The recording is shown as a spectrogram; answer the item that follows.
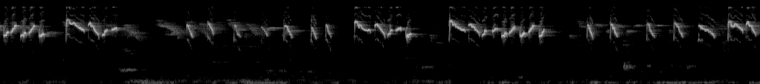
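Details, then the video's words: Dakun white-eye from Pacitan delivering a 'nembak' song with 'zipper witwit' and 'mantenan' elements: clean, very high, looping whistled notes strung in fast runs, separated by brief pauses, with faint low background rumble. "Pleci Dakun pacitan nembak mantenan&zipper witwit"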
